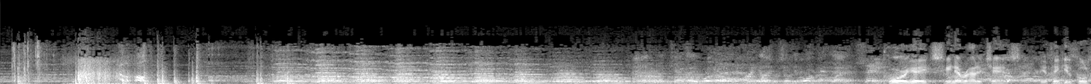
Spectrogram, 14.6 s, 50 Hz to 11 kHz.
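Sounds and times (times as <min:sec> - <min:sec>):
door opening: 0:00.2 - 0:04.2
sharp hollow knocks: 0:01.0 - 0:04.2
murmur of voices: 0:05.1 - 0:14.5
speech: 0:12.1 - 0:14.5.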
